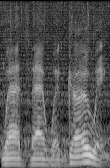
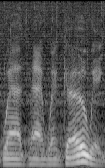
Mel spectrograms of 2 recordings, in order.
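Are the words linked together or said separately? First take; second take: linked; linked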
